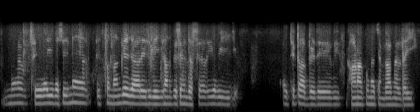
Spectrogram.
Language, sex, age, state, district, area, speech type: Punjabi, male, 45-60, Punjab, Muktsar, urban, conversation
